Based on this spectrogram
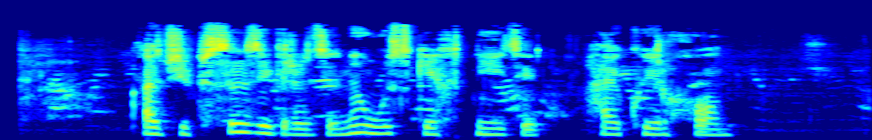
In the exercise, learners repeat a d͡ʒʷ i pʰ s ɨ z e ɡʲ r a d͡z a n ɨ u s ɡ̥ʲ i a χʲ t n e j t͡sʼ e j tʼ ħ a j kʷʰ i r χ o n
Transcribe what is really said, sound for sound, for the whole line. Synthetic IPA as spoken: a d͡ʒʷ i pʰ s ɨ z e ɡʲ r a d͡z a n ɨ u s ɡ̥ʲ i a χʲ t n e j t͡sʼ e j tʼ ħ a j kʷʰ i r χ o n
